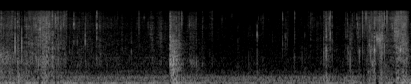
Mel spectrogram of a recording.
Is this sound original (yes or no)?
yes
